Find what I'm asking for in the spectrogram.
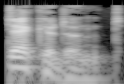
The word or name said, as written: decadent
